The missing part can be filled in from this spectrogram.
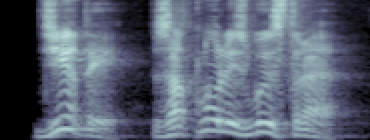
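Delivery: curt, sharp, insistent, demanding tone. A character interrupts two old men who are reminiscing: demanding. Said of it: "потребовал Колобков".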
